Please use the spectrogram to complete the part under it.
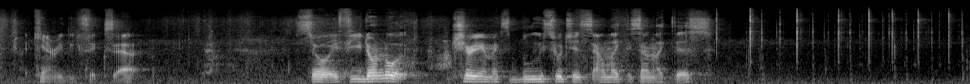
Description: A man is speaking and clicking is heard at the end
